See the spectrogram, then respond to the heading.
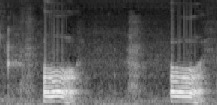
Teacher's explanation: Entonces, para pronunciar la R, nos ubicamos justo en el paladar blando. Lo que tienes que hacer es empujar la lengua lo más atrás que puedas para poder pronunciar entonces.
